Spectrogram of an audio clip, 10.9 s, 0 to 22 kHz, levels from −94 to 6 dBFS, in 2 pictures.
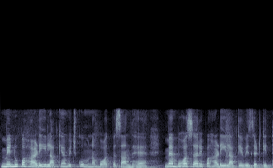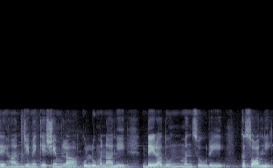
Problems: none marked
